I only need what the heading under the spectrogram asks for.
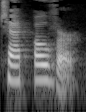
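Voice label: "chat over", English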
